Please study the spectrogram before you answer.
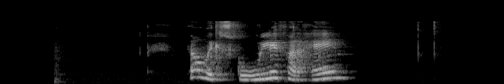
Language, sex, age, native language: Icelandic, female, 70-79, Icelandic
